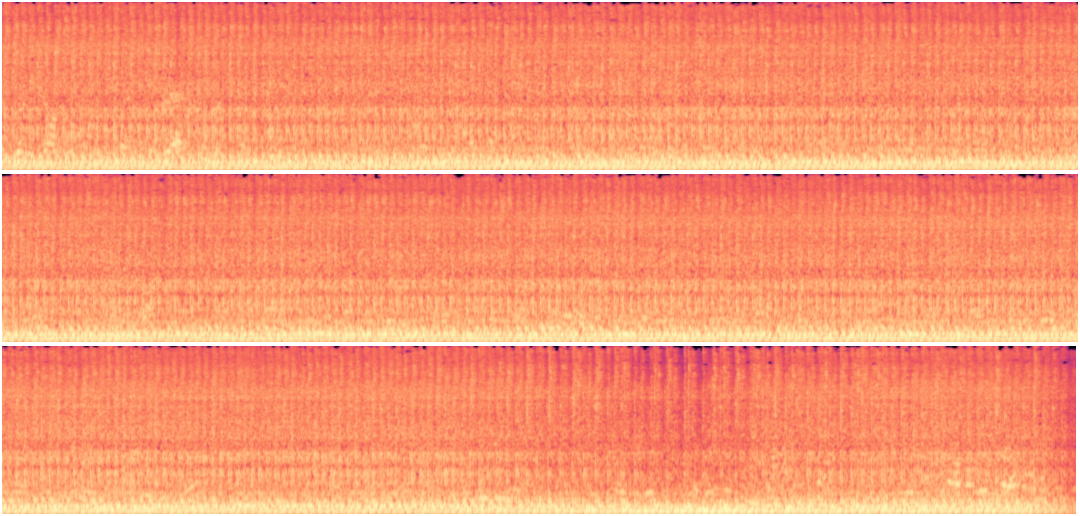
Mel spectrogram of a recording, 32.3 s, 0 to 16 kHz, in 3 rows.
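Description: Miniature hand-built V8 aircraft engine running steadily at one constant speed, driving its propeller.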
